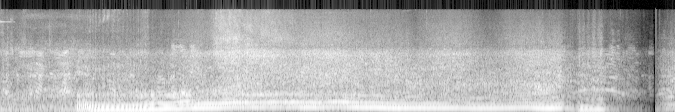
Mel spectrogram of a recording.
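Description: An off-road vehicle's engine revs loudly and strains.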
